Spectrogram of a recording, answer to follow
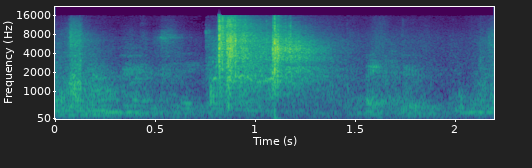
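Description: A still camera going off in one short, sharp burst about a second in: the shutter firing and the film winding on, as a posed photograph is taken.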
